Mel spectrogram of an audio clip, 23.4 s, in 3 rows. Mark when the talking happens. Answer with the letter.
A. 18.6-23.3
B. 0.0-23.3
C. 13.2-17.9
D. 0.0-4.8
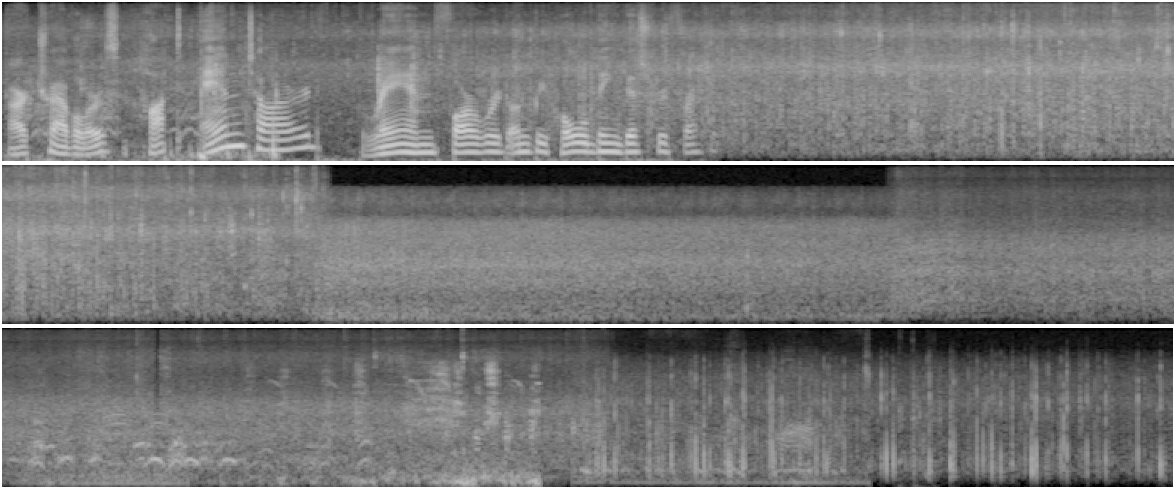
D.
